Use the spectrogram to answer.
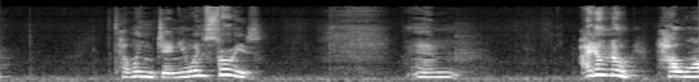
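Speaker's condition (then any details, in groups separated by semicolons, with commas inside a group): Cerebral palsy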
